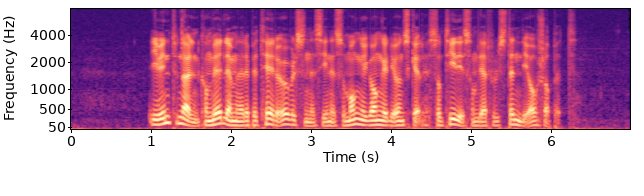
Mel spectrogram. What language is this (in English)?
Norwegian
